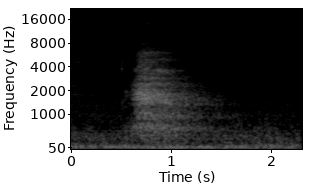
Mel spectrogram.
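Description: A woman sighs once, a short breathy exhale a little over half a second in that fades away.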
